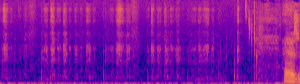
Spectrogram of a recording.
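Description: A pen nib scratches quickly across paper.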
